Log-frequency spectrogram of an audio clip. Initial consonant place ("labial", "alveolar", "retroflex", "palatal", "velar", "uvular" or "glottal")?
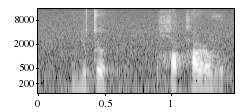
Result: palatal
